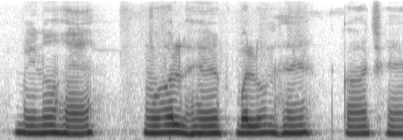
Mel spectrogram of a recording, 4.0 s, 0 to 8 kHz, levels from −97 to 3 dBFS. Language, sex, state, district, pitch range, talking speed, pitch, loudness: Chhattisgarhi, male, Chhattisgarh, Balrampur, 155-165 Hz, 105 wpm, 160 Hz, -22 LUFS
